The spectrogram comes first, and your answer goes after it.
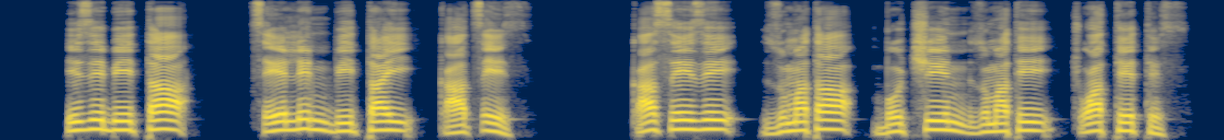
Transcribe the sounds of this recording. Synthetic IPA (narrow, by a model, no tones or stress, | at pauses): ʔɪzɪbiːt̪ːaː | t͡sʼeːlːɪnbiːt̪ːɐjkʼaːt͡sʼːeːs | kʼɐsːɛɪzɪ | zʊmɐt̪ɐbɔt͡ʃːiːnzʊmɐt̪ɪt͡ʃʼʊwɐt̪ːe̞ːt̪ːḛːs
